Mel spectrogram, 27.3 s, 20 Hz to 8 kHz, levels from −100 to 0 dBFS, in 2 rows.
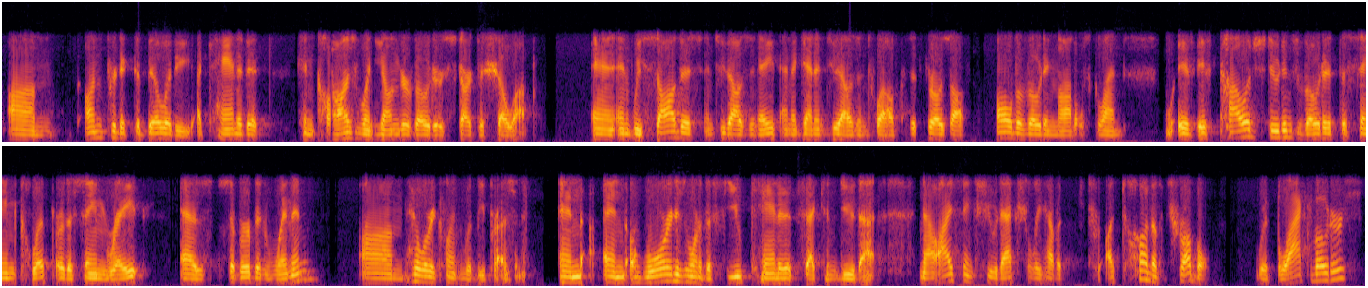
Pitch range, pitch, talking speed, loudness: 95-115 Hz, 105 Hz, 185 wpm, -18 LUFS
